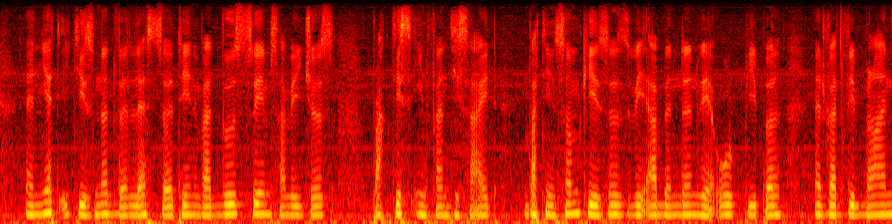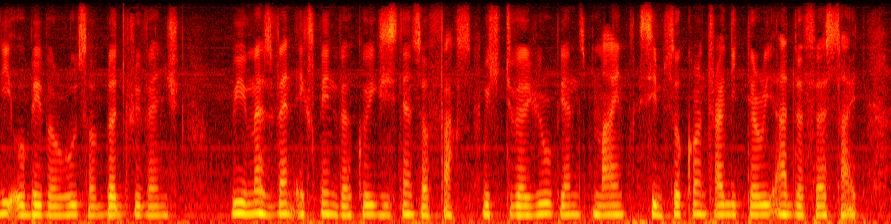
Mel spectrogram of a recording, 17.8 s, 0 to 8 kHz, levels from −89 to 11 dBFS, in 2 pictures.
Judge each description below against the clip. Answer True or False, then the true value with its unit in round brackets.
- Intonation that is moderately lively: False (1.2 semitones)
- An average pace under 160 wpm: False (180 wpm)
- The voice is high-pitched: False (130 Hz)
